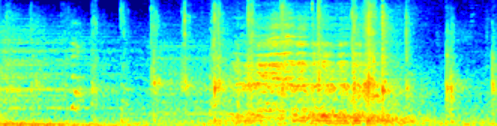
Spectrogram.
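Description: A horse's hooves clopping on stone paving as it is ridden up and reined to a stop, with a whinny about two seconds in.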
